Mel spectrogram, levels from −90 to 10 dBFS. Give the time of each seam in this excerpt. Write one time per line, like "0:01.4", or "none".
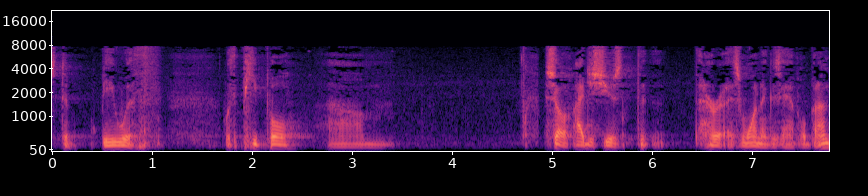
0:04.9

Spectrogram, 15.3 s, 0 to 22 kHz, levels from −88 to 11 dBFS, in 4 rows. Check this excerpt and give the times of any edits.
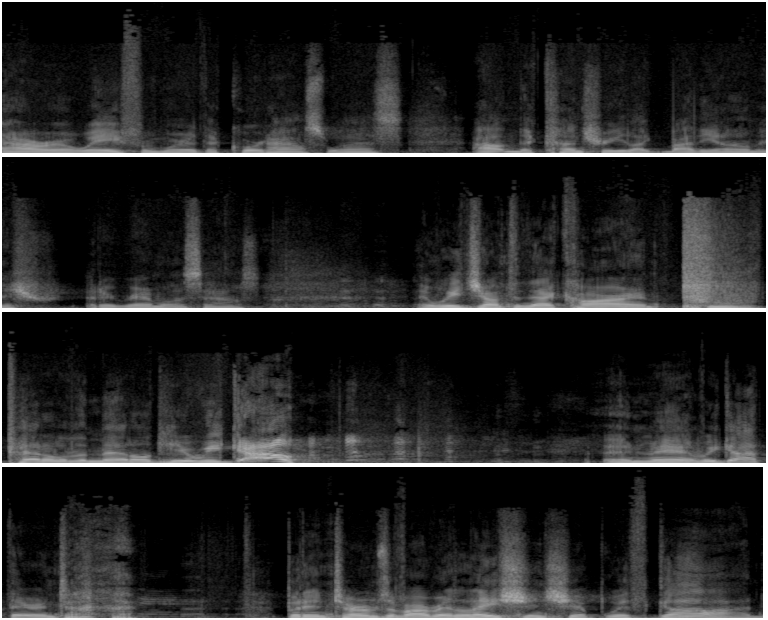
0:08.4
0:12.8

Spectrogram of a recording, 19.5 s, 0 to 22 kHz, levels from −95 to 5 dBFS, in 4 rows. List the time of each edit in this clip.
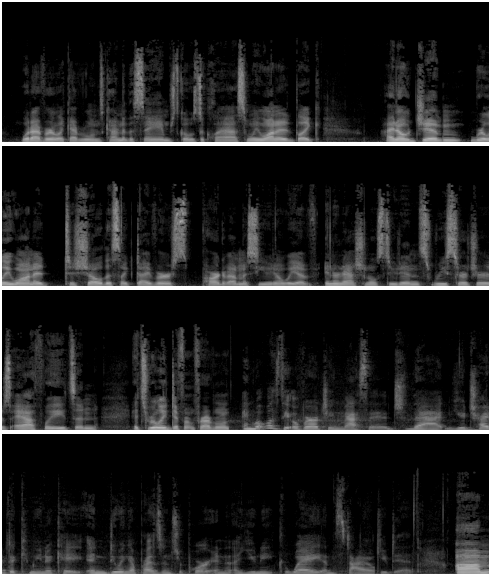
0:12.0
0:18.3

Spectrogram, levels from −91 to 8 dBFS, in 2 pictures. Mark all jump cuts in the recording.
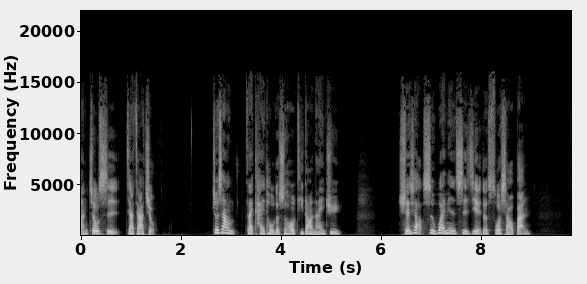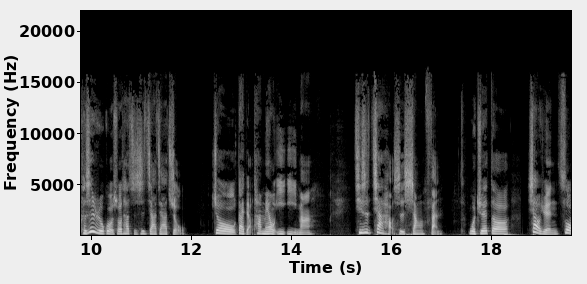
none

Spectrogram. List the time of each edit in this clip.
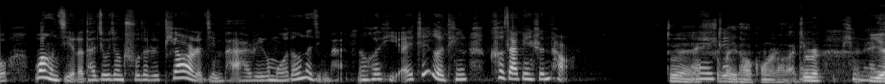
0:03.5

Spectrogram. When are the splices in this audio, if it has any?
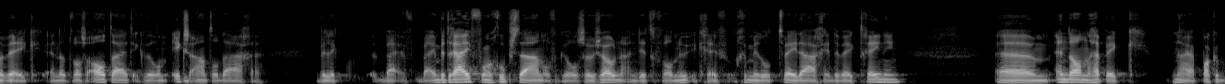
none

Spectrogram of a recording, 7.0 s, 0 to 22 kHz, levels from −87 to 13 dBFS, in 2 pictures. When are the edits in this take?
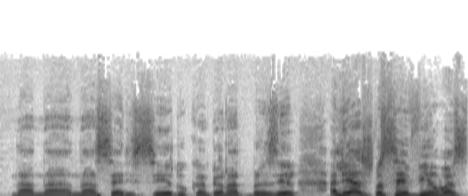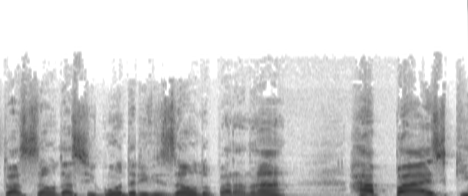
0:02.8

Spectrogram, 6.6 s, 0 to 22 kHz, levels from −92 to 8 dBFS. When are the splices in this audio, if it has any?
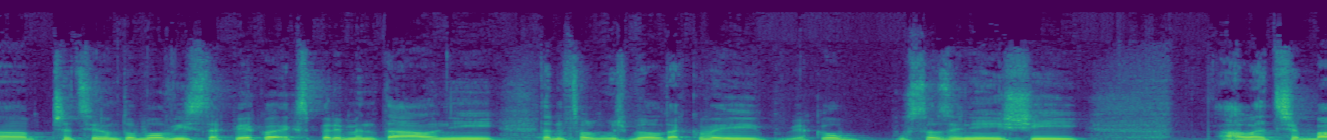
0:02.7

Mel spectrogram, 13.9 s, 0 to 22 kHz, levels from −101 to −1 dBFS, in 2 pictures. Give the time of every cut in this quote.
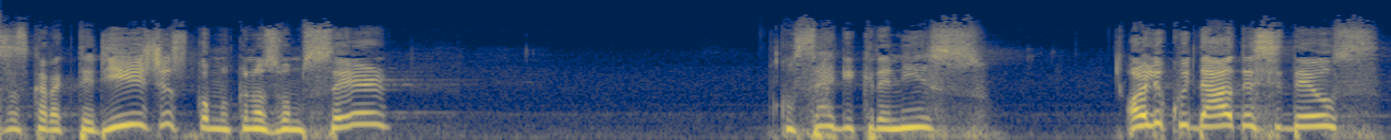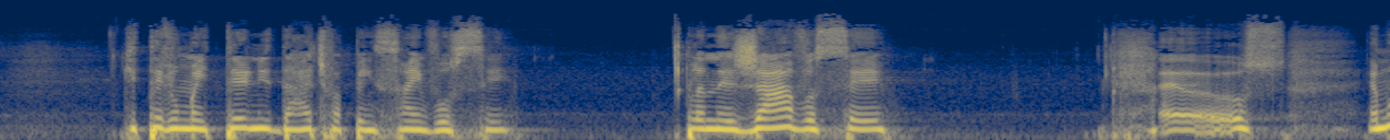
0:10.4
0:12.7

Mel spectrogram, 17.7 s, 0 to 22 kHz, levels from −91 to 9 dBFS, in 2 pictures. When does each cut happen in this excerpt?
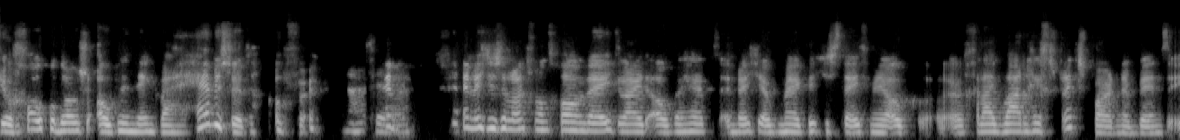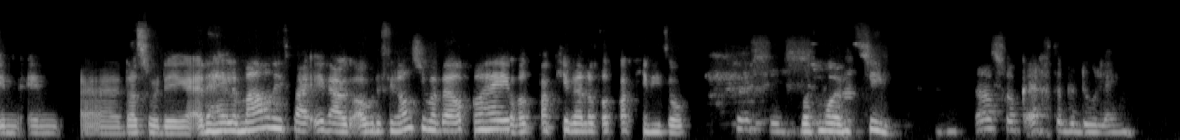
0:02.7
0:12.7

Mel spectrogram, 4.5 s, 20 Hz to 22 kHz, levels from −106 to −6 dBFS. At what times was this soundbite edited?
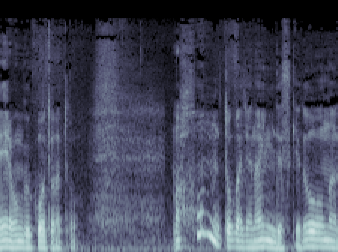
0:02.2

